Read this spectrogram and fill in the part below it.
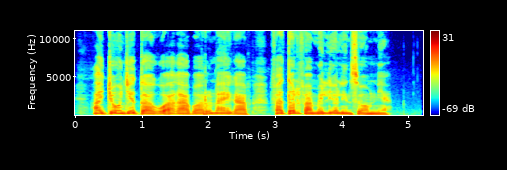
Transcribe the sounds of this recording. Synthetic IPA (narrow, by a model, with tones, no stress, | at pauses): a˨t͡ʃo˦ɲd͡ʒe˦ta˨ɣo˦ʔa˦ɣa˨ba˨ɾɔ˦na˦ɪ˨ɡa˨pfa˦tɔ˦lfa˨mi˦ljɔ˦ni˨nso˦mni˨a˨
